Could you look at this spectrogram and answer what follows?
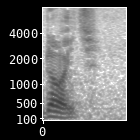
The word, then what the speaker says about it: Duch: So Deutsch is D-U-C-H, but it's pronounced Deutsch.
